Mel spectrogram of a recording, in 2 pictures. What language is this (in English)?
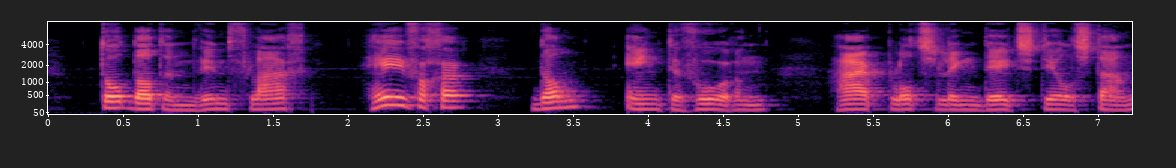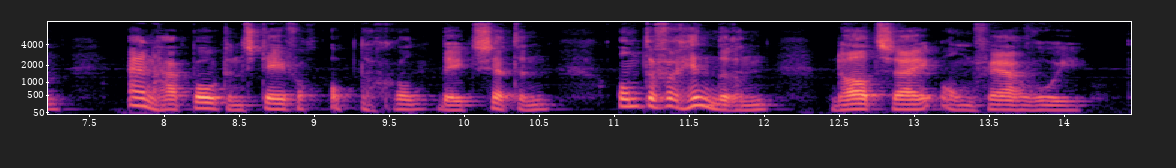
Dutch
